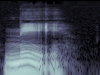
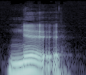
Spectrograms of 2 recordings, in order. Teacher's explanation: to get from nee to nö, it's just a matter of changing the position of your lips, in this case from spread to rounded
